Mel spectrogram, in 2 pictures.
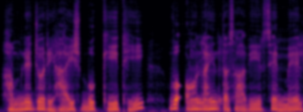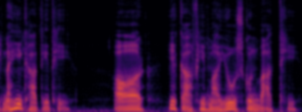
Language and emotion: Urdu, sad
